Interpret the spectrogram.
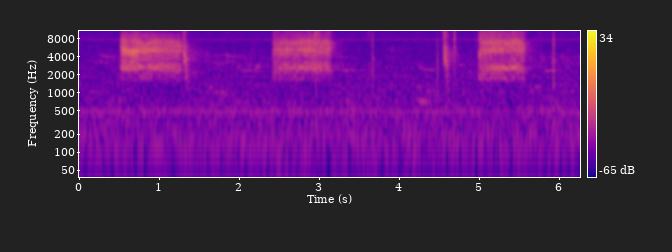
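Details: A blue jay, angrily scolding a cat on a June afternoon, gives three harsh, raspy scolding calls, each under a second and spaced about two seconds apart, over a faint steady hum and a few clicks.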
